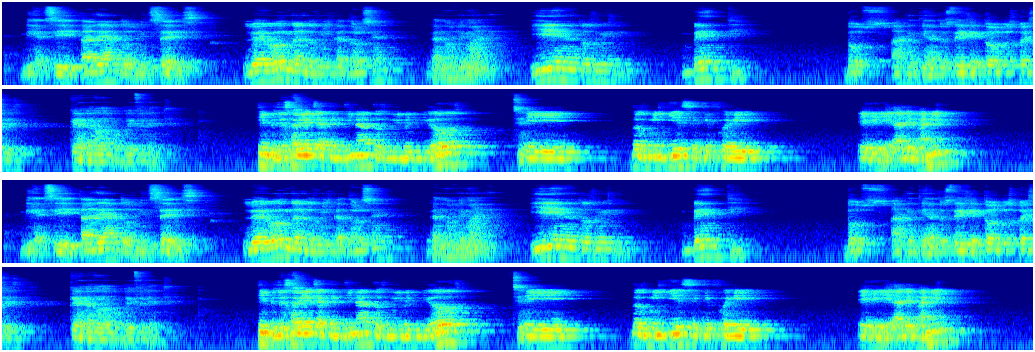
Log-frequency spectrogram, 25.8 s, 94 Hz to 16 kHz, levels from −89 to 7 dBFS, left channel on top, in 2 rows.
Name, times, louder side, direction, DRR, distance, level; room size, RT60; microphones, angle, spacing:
voice 1, 0.2-2.4 3.0-4.8 5.3-6.1 6.6-7.8 8.5-9.2 10.5-13.1 13.7-15.0 16.3-16.6 19.3-19.5, right 1 dB, 80° right, -6 dB, 1.4 m, -35 dB
voice 2, 16.1-18.6 19.4-19.9 20.7-22.3 23.6-24.6, equal, ahead, -20 dB, 1.4 m, -28 dB
3.0 x 2.8 x 2.5 m, 1.1 s
head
